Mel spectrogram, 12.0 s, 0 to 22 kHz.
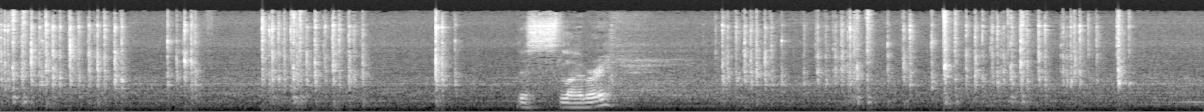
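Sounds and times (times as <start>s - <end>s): typing on computer keyboard: 0.0s - 2.0s, 2.6s - 3.7s, 4.4s - 4.6s, 7.1s - 11.4s.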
